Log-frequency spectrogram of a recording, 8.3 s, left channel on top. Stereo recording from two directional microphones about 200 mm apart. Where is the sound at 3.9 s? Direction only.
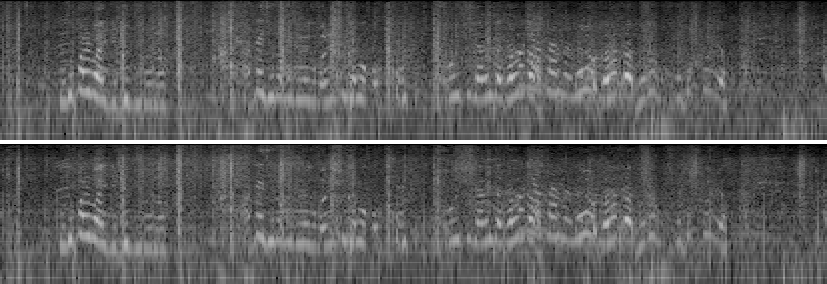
10° left (ahead or behind).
